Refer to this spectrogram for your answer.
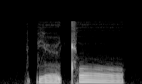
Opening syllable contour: low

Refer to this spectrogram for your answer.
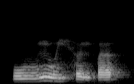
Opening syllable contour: rising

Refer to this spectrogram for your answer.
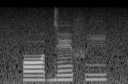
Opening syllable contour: high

